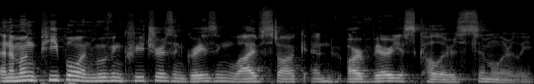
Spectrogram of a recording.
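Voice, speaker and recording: A man talks at a moderate pace in a normal speaking voice. His pitch is medium, with ordinary pitch variation. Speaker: Quran reciter. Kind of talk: spoken English translation of Quran verses.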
